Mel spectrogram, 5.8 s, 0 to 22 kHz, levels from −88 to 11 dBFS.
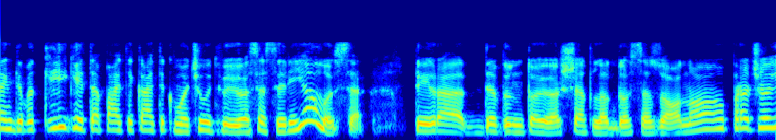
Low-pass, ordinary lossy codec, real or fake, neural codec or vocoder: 7.2 kHz; MP3, 64 kbps; fake; codec, 16 kHz, 8 kbps, FunCodec, trained on LibriTTS, 25 frames a second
